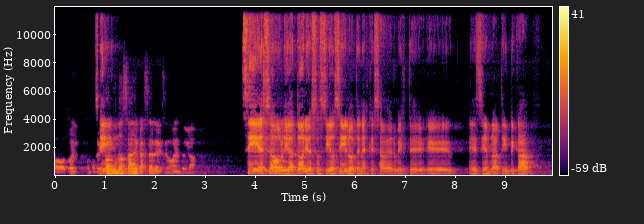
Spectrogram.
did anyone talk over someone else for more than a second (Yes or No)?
No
